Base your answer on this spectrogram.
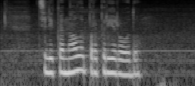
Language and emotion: Russian, neutral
